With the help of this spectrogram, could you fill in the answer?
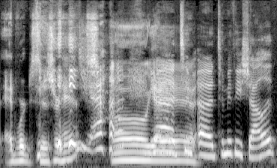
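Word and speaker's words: Timothée Chalamet: Timothy Chalamet, I believe is how you say his name, and Winona Ryder.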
